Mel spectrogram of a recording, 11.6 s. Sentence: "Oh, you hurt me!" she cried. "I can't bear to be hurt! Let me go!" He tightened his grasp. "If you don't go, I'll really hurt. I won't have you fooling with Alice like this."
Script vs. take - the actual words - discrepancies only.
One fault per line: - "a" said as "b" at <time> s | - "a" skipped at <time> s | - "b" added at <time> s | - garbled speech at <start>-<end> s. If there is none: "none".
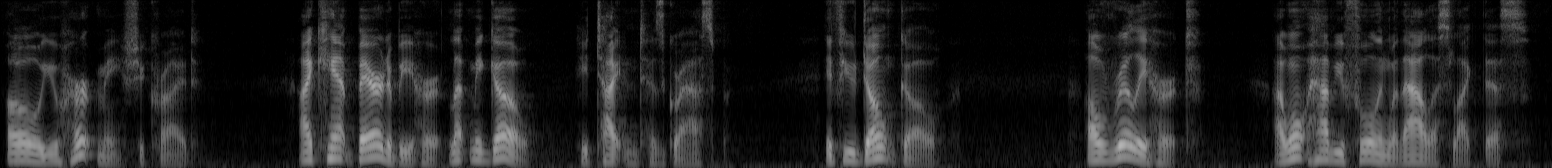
none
